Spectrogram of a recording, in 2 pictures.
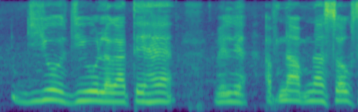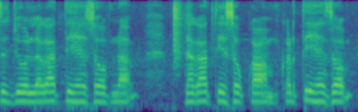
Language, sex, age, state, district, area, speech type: Urdu, female, 60+, Bihar, Supaul, rural, spontaneous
